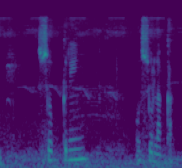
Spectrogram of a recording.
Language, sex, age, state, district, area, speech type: Santali, female, 30-45, West Bengal, Birbhum, rural, spontaneous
